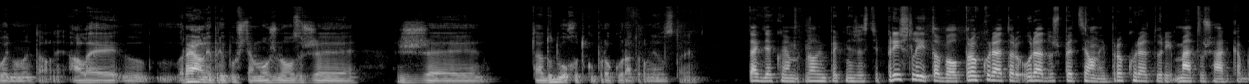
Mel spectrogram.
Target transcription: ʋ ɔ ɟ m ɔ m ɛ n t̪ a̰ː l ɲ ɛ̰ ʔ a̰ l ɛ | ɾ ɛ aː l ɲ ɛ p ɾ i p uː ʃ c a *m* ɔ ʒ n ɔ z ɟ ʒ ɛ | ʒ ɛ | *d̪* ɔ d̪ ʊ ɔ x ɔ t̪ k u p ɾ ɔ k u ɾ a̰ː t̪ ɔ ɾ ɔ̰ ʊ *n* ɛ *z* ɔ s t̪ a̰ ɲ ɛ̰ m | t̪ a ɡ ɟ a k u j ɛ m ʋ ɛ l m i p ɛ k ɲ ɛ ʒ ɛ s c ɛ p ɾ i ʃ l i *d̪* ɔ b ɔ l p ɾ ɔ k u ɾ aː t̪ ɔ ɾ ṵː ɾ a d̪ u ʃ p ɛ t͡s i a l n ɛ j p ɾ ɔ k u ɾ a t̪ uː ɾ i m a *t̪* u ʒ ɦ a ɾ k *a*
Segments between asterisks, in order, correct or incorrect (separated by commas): correct, correct, incorrect, correct, incorrect, correct, correct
